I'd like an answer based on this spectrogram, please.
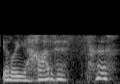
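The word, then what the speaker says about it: Iliades: Oh, I think it's just my name, Iliadis. Yeah, we'll just spell that for you.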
